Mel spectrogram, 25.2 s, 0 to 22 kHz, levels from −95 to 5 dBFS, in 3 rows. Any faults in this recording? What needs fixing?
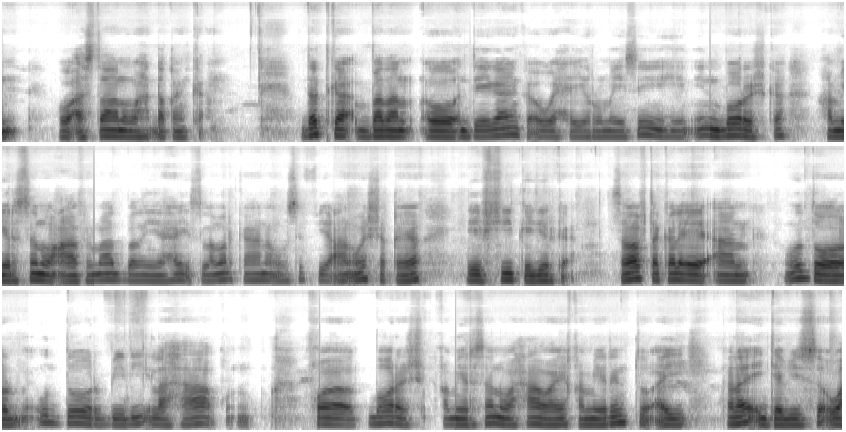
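One channel drops out, most likely, at 4.68–7.08 s (just before "boorashka khamirsan uu"), 9.33–11.73 s (just after it), 17.1–19.5 s and 20.01–21.37 s. Each time the speech falls abruptly by about 6 dB: with one side silent, the mono sum keeps only half of what both channels shared. Secure the stereo cabling and connectors, and monitor both channels' meters during recording.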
